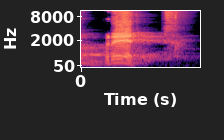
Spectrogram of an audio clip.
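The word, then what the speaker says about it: breath: इसका उच्चारण होगा ब्रेथ, ब्रेथ यानी सांस।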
